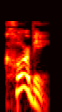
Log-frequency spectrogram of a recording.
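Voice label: "corbie", British English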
